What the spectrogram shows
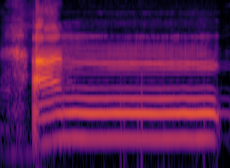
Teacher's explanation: کا قاعدہ ہے، یہاں پہ ہم نے غنہ کرنا ہے ان، یہ جو میں ناک میں آواز لے کے جاتا ہوں اسی کو غنہ کہتے ہیں ، اسی کو اخفاء کہتے ہیں، تو ایسے کر کے پڑھنا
